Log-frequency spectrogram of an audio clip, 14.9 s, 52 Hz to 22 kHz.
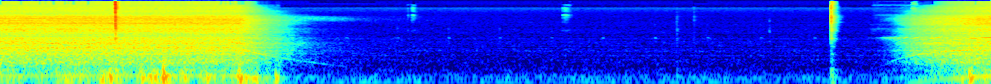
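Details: Chinese inverter welder labelled 'made in Germany' (board dated 2019), after replacing a crumbling Zener diode in the 24 V relay-drive circuit: cooling fan rush masks the relay click; the welder now works.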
